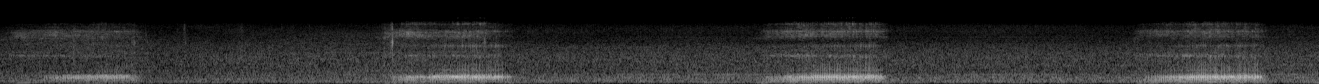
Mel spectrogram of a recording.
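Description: Four loud, harsh snores about every four seconds, roughly 16 breaths a minute, with quiet breathing between; heavy snoring.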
